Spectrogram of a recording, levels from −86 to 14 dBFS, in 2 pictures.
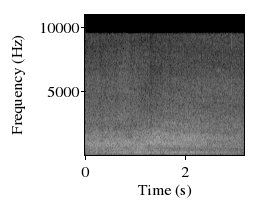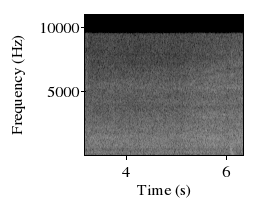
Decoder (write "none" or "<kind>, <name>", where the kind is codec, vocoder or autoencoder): vocoder, BigVGAN v2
